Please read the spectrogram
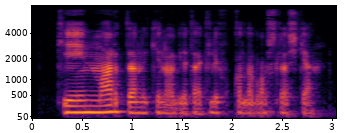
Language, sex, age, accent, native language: Uzbek, male, 18-24, Toshkent shahri, Uzbek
